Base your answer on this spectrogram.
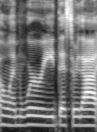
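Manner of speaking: ordinary talk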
